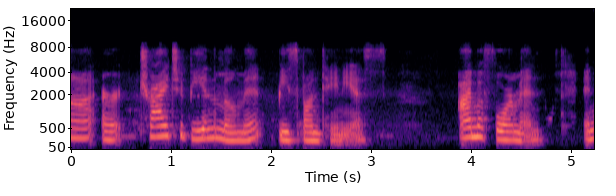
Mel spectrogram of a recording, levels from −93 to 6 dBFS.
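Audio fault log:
0.57–0.78, 1.0–1.42, 1.91–2.32, 3.43–3.48 and 4.8–4.84 s: echo leak. A faint copy of the speech returns about 0.38 s late. It is loudest at 1.0–1.42 s, about 15 dB down. A loudspeaker's echo canceller likely let residual pickup through.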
